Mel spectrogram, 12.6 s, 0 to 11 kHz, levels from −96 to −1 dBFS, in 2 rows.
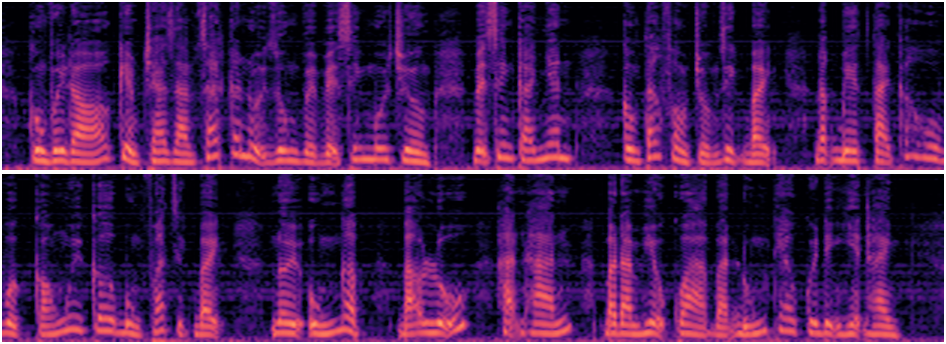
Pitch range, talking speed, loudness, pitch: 175-220 Hz, 265 wpm, -34 LUFS, 195 Hz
